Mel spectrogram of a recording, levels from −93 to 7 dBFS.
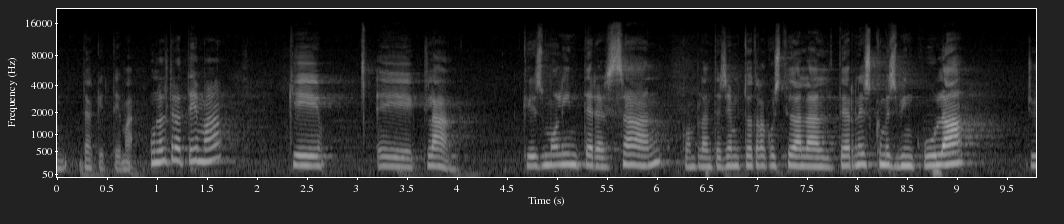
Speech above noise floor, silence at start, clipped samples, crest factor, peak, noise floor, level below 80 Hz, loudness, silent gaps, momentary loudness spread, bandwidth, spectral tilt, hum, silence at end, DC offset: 27 dB; 0 s; under 0.1%; 22 dB; -16 dBFS; -63 dBFS; -68 dBFS; -36 LUFS; none; 14 LU; 16.5 kHz; -4 dB/octave; none; 0 s; under 0.1%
